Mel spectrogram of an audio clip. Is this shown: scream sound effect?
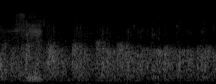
no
